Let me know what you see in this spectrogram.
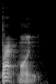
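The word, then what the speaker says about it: Bat-Mite: idolizes Batman, but he's an interdimensional, character, and he calls himself Batmite. So, So is this spelled like Might or MITE? no, like Mite. Marmite? Oh, so like Marmite. Yeah, like Batmite. Okay.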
